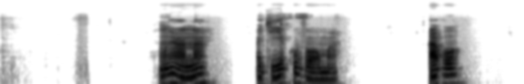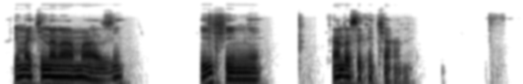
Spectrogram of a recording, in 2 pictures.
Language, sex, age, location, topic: Kinyarwanda, female, 18-24, Kigali, health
